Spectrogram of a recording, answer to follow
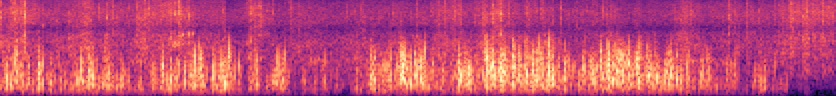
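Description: Gusty wind buffeting the camera microphone, mixed with footsteps of someone walking. The noise rises and falls unevenly and drops away suddenly at the very end.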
